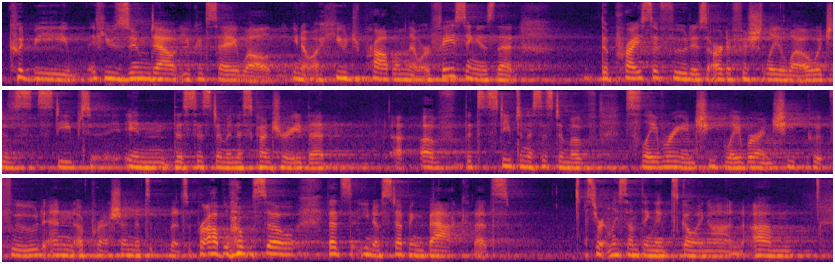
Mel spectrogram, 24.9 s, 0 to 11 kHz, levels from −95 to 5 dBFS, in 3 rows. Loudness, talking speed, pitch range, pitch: -28 LUFS, 175 wpm, 175-195 Hz, 185 Hz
